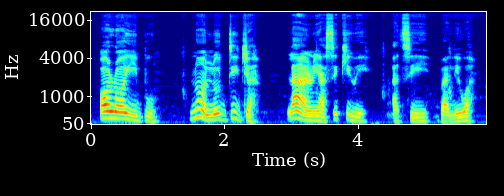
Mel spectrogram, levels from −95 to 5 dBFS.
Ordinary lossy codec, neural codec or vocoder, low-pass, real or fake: none; none; none; real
